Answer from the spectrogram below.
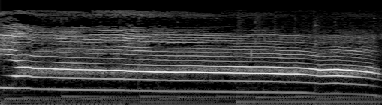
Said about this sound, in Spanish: Caminó otro poquito, otro poquito, y no se dio cuenta que la rama del árbol, crash, crash, comenzaba a romperse, hasta que de pronto se rompió completita y el gatito cayó en medio de la fuente. ¡Miau!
